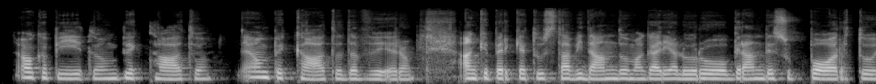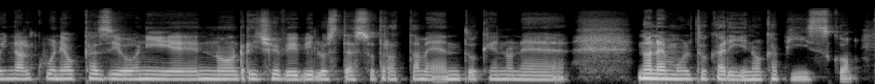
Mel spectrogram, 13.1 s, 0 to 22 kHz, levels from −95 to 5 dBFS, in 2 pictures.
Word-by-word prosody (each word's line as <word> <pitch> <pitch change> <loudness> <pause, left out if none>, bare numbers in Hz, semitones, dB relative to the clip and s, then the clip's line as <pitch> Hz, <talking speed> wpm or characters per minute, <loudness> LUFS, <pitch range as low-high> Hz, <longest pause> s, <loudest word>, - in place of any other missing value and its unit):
Ho 225 0 +5
capito, 190 -3 -2
un 190 +1 0
peccato, 180 -3 -1
è - - -6
un 240 -1 +4
peccato 180 -5 0
davvero. 165 -2 -1 0.4
Anche 195 +1 +5
perché 195 0 +2
tu 195 +1 -3
stavi 190 0 +1
dando, 185 +1 +2
magari, 180 0 +1
a - - +2
loro 180 0 +3
grande 185 +1 +2
supporto 180 -1 +2
in 180 0 -2
alcune 180 +1 -2
occasioni 175 -1 -1
e 165 0 0
non 170 0 0
ricevevi 170 -2 -1
lo - - 0
stesso 165 0 -1
trattamento 170 0 -4
che 170 +1 -7
non 165 -1 -3
è 155 -1 -3 0.5
non 195 -2 +7
è 185 - +8
molto 175 0 0
carino, 160 -2 -1
capisco. 160 - -6
175 Hz, 160 wpm, -24 LUFS, 170-185 Hz, 0.5 s, è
